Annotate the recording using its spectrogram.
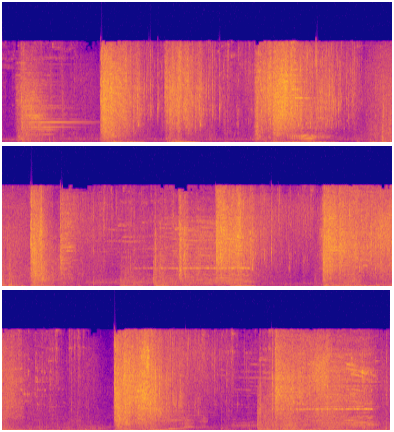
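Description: Swords clash and strike armour in a fight.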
